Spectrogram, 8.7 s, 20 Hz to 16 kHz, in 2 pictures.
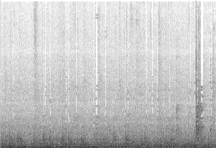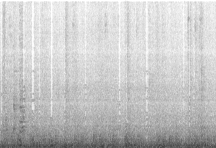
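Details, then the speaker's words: Admiral AED4675YQ1 dryer running, blowing cold air: loud steady rumble with rapid clattering rattle; worn drum support bearing and seized idler pulley, fixed by replacing tub bearings, belt and tensioner. "like so working but uh definitely got some some noise issues I don't know if there's a um bad bearing or if it needs greased or what"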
